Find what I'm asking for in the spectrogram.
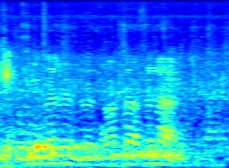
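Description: Large Blondinette pigeons coo in low, rolling, throaty calls close by at a pigeon sale, with people talking over them.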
